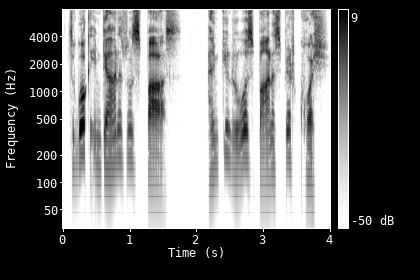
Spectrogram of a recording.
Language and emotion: Kashmiri, happy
